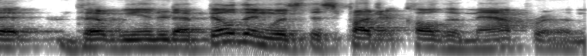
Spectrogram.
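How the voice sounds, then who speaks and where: The speaker has a Canadian accent. There is vocal fry in the voice. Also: man. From Canada. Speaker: data artist and researcher. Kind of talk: lecture. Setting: seminar room, also streamed on video call. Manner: fast; halting, repeats words.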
